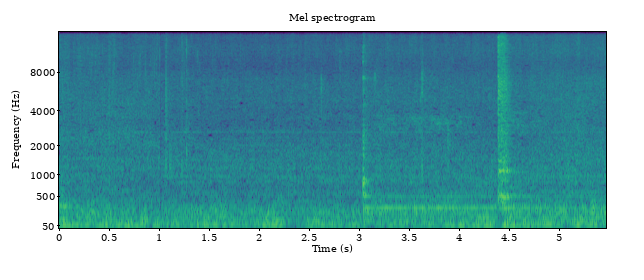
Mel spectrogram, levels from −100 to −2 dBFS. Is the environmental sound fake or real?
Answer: real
